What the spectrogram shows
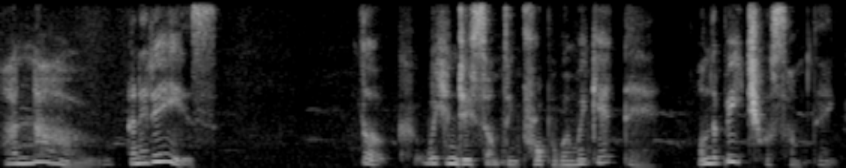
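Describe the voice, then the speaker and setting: A worn-out woman in a television drama, curt and impatient. Her voice sits fairly high and often drops into a tired whisper. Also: sing-song, normal speed, mellow, a little hiss or hum. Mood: weary. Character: tired, irritable woman with a headache. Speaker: bride-to-be.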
